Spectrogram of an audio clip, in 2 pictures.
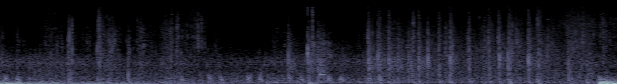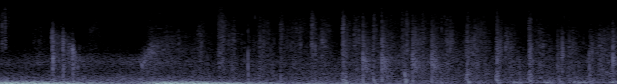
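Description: Distant gunfire crackles and pops throughout.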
